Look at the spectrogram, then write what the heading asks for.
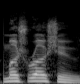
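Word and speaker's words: Mušḫuššu: Mushrushu, that's how you say it.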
